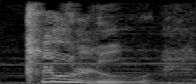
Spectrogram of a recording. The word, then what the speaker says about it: Cthulhu: tells a colleague, well, it's really meant to be 2 syllables. You're supposed to put your tongue at the roof of your mouth and cough it out like Cthulhu.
